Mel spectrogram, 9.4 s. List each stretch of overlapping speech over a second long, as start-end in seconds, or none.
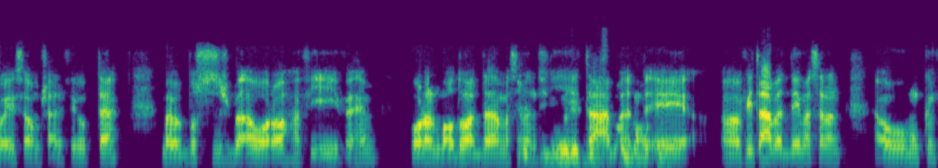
5.2-6.7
